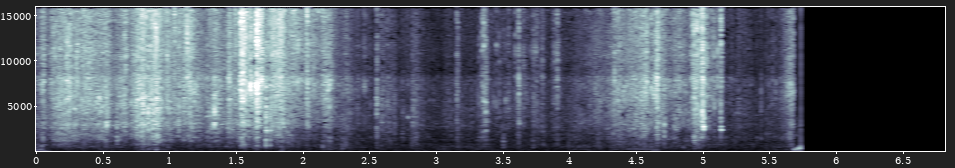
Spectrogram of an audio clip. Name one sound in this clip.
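Dry leaves and twigs crunch underfoot.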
